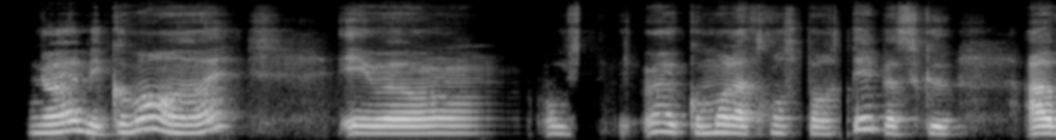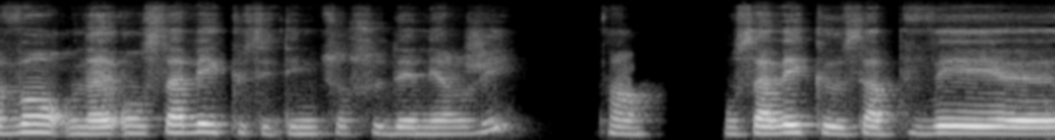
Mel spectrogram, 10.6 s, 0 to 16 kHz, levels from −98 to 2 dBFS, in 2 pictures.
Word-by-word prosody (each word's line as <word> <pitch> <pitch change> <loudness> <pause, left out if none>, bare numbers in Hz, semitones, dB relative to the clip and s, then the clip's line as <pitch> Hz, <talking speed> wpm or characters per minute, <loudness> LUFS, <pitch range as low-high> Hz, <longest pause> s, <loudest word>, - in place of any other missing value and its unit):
Ouais, 215 +5 +1
mais 200 -5 -3
comment, 220 +2 0
heu, 200 0 0
ouais. 325 +10 -3 0.5
Et, 190 0 -2
heu, 190 +1 +1 0.4
aussi, 180 0 -10 0.3
ouais, 220 -1 -5
comment 200 +1 -2
la 190 -2 +2
transporter 190 +7 -7
parce 185 -1 -5
qu'avant 185 +3 0
on 175 +1 -7
a 175 +1 +3
on 190 - -3
savait 210 +2 +1
que 210 - -16
c'était 180 -2 -12
une 175 0 -9
source 180 +1 -15
d'énergie. 175 - -6 0.4
Enfin, 175 -5 -9 0.3
on 175 - -12
savait 190 +4 +5
que 185 -4 -1
ça 175 0 -1
pouvait, 180 -1 +6
185 Hz, 165 wpm, -23 LUFS, 175-205 Hz, 0.5 s, pouvait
